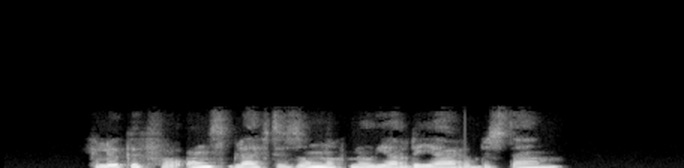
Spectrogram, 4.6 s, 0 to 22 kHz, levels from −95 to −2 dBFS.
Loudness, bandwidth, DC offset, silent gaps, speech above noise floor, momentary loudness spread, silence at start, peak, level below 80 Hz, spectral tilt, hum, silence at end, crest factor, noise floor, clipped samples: -16 LUFS; 7.4 kHz; under 0.1%; none; 69 dB; 6 LU; 0.6 s; -2 dBFS; -60 dBFS; -8.5 dB/octave; none; 0.8 s; 14 dB; -84 dBFS; under 0.1%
